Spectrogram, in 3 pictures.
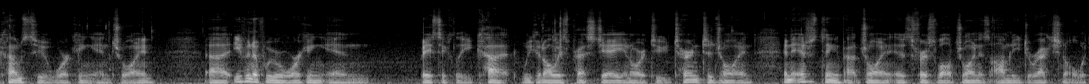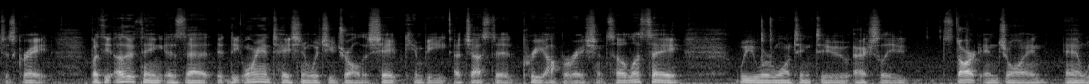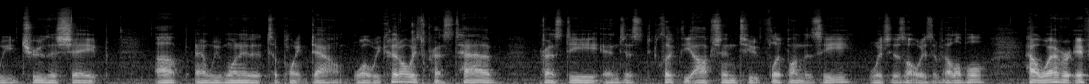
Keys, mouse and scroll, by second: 0.5 scroll up 2, 0.8-1.4 shift+middle drag, 1.4 click, 5.5 j, 17.5 right click, 18.4 d, 20.1-25.5 drag, 27.1 d, 29.4 click.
